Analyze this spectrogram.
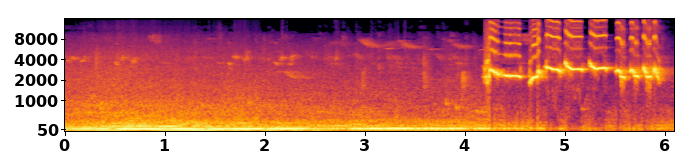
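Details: Anis bata orange-headed thrush bursting into kabel konslet song after a quiet hum: fast stuttering whistled notes run into a wavering, slightly descending warble.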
